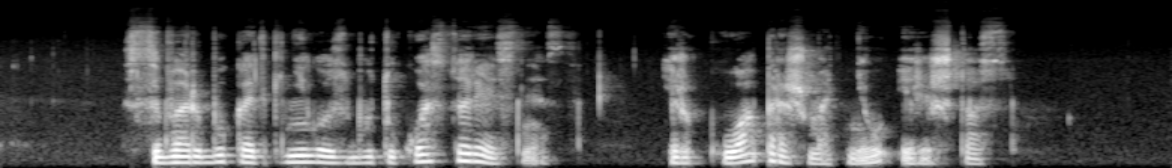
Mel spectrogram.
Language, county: Lithuanian, Kaunas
